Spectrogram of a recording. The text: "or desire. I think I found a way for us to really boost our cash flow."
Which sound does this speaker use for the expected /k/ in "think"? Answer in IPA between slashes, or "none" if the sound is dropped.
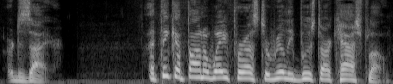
/k/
